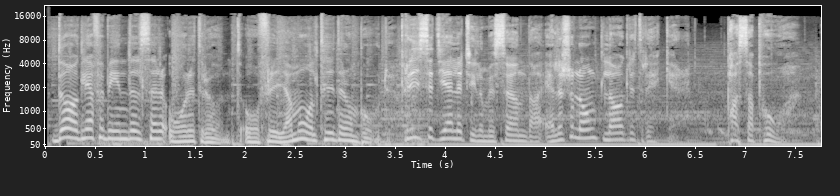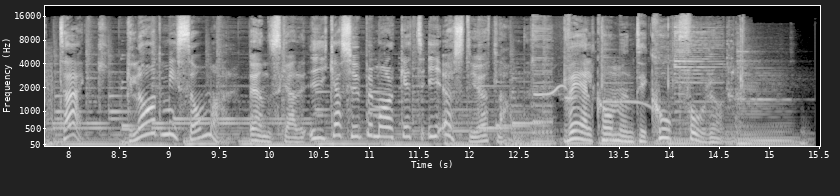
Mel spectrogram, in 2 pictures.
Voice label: SWEDISH Female

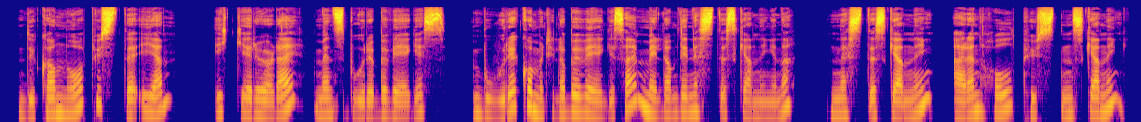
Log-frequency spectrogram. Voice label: Norwegian Female

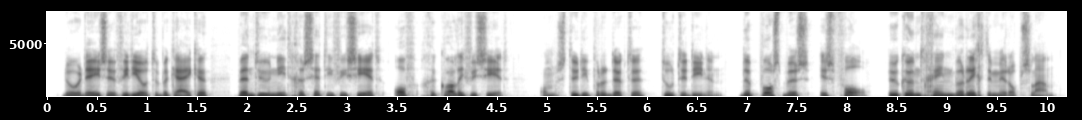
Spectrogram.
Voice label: Dutch Male

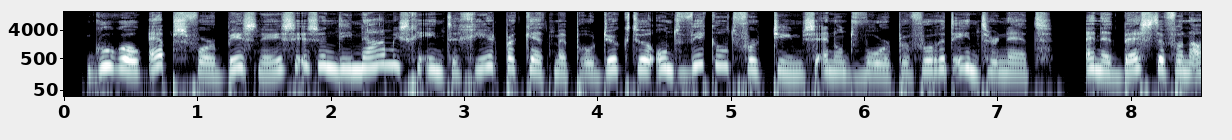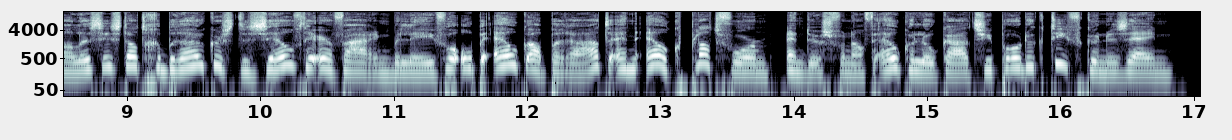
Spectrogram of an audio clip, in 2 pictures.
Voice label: DUTCH Female

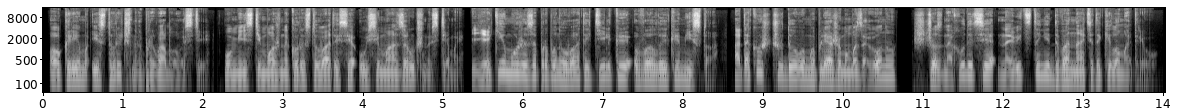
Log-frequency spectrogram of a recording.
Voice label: UKRAINIAN Male

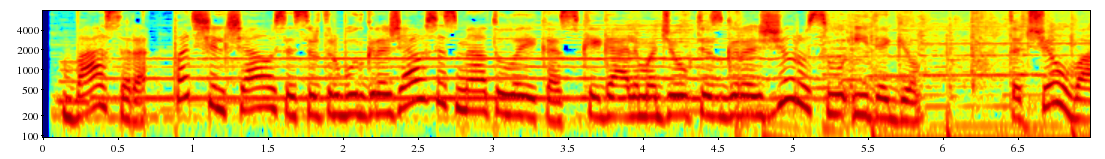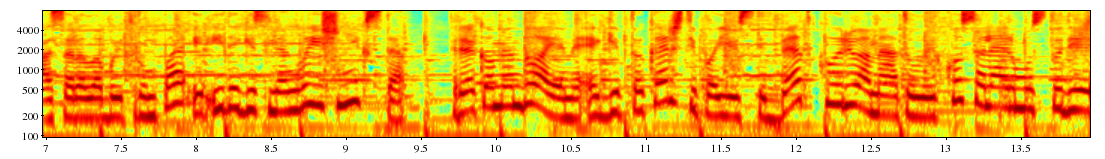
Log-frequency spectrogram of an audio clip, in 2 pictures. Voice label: Lithuanian Female

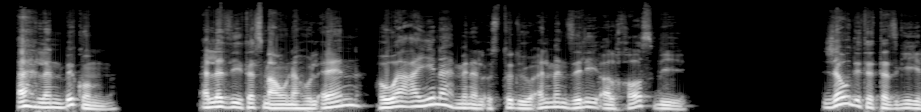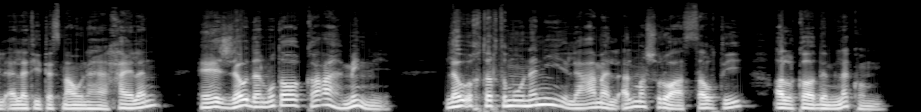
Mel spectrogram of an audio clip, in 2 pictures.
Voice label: ARABIC (Egypt) Male

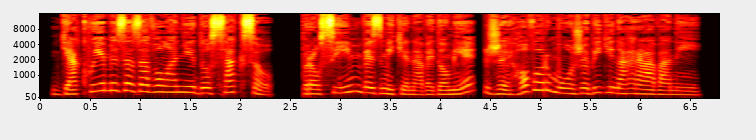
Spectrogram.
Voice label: Slovak Female

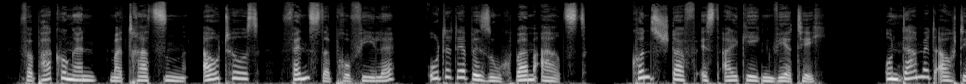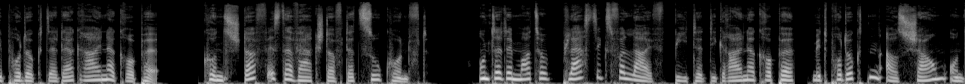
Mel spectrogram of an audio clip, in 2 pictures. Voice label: German (Austria) Female Normal

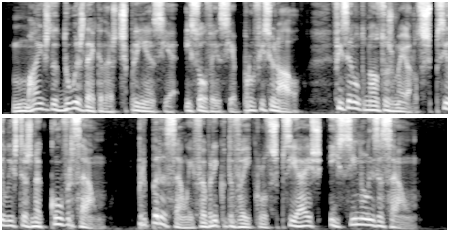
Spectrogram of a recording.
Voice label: Portuguese Male

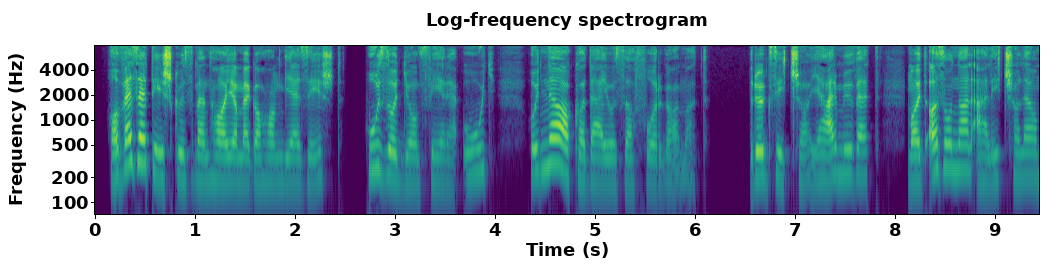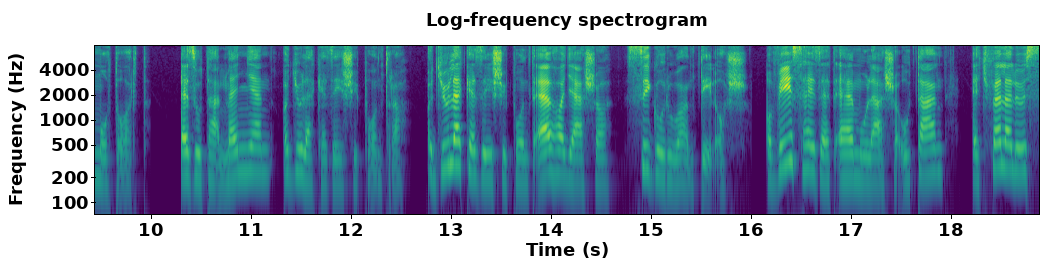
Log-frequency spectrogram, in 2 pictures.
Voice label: Hungarian Female; ImageFilm

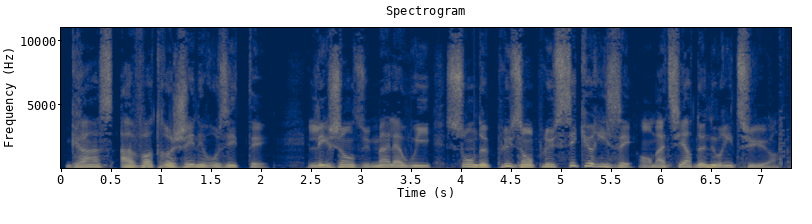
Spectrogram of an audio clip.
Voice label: French, Male

